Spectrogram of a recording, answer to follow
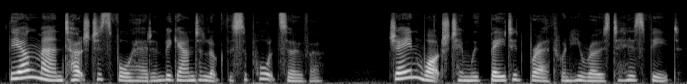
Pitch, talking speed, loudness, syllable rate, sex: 200 Hz, 220 wpm, -19 LUFS, 5.4 syllables/s, female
